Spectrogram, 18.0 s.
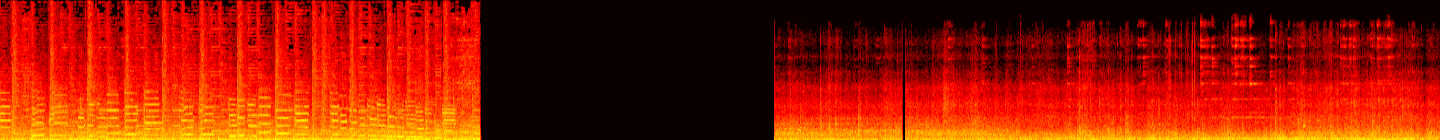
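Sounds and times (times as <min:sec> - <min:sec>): train wheels clattering on rails: 0:10.0 - 0:18.0.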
